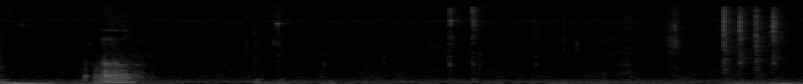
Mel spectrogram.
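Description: Faint computer keyboard keystrokes: a few scattered taps, then a quick run of about six near the end.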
